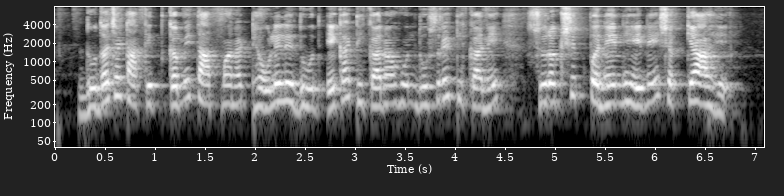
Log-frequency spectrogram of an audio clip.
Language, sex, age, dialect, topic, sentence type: Marathi, male, 18-24, Standard Marathi, agriculture, statement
